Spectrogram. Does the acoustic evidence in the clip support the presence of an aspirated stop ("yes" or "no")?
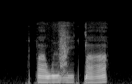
no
